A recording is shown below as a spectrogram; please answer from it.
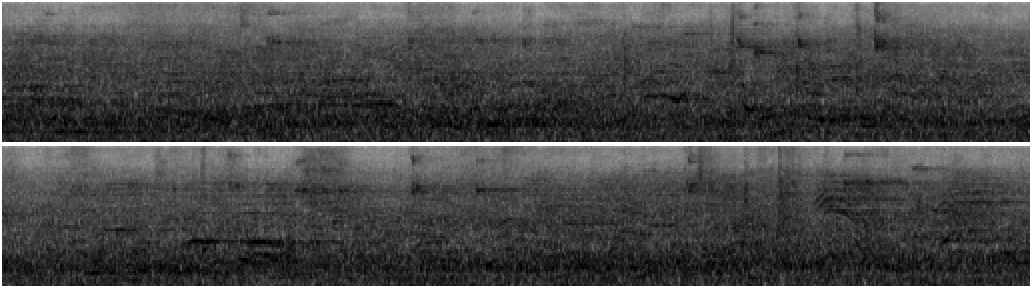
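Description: Crowd chatter filling a school gymnasium, with a basketball bouncing on the hardwood court, typical of a shooter dribbling before a free throw.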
